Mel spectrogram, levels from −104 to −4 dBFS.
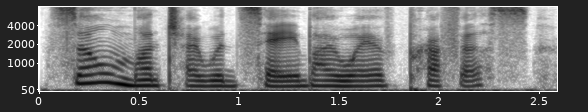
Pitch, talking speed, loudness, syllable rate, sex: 210 Hz, 210 wpm, -16 LUFS, 4.6 syllables/s, female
